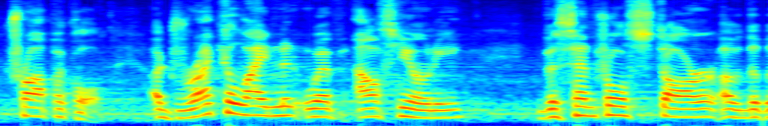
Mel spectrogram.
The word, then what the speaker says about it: Alcyone: How did you pronounce that? – I usually say it as Alcyone, kind of rolling it out like that. But hey, pronunciation can be a little flexible, so whatever feels comfortable works.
